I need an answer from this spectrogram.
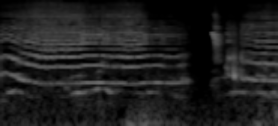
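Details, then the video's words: Captive otters at a wildlife conservation park call loudly, "shouting their heads off", with a sustained, high, whining squeal rich in harmonics, then shorter squeaks, heard during a keeper's talk at the binturong enclosure. "Sorry, the otters are shouting their heads off, as you can hear."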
